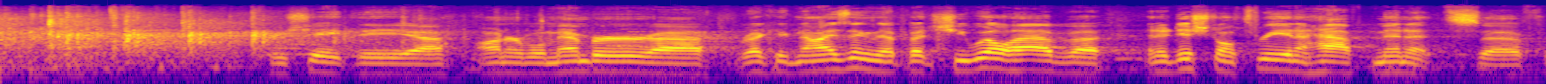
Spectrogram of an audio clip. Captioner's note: applause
